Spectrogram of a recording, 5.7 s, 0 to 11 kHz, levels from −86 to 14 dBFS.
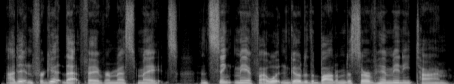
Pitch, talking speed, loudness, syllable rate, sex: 120 Hz, 220 wpm, -19 LUFS, 5.4 syllables/s, male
